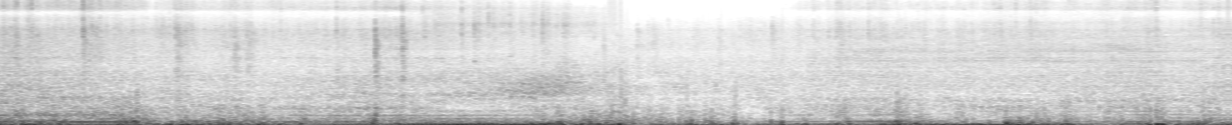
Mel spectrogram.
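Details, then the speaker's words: Free Craftsman push mower, after a first-pull cold start, mowing: steady low engine note holding speed evenly with only grass-load dips; normal running. "it's going to start guys that's with the exhaust coal see that is a cold start right there man we're in business"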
